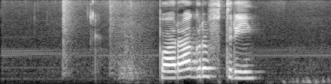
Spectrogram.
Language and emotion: Russian, neutral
